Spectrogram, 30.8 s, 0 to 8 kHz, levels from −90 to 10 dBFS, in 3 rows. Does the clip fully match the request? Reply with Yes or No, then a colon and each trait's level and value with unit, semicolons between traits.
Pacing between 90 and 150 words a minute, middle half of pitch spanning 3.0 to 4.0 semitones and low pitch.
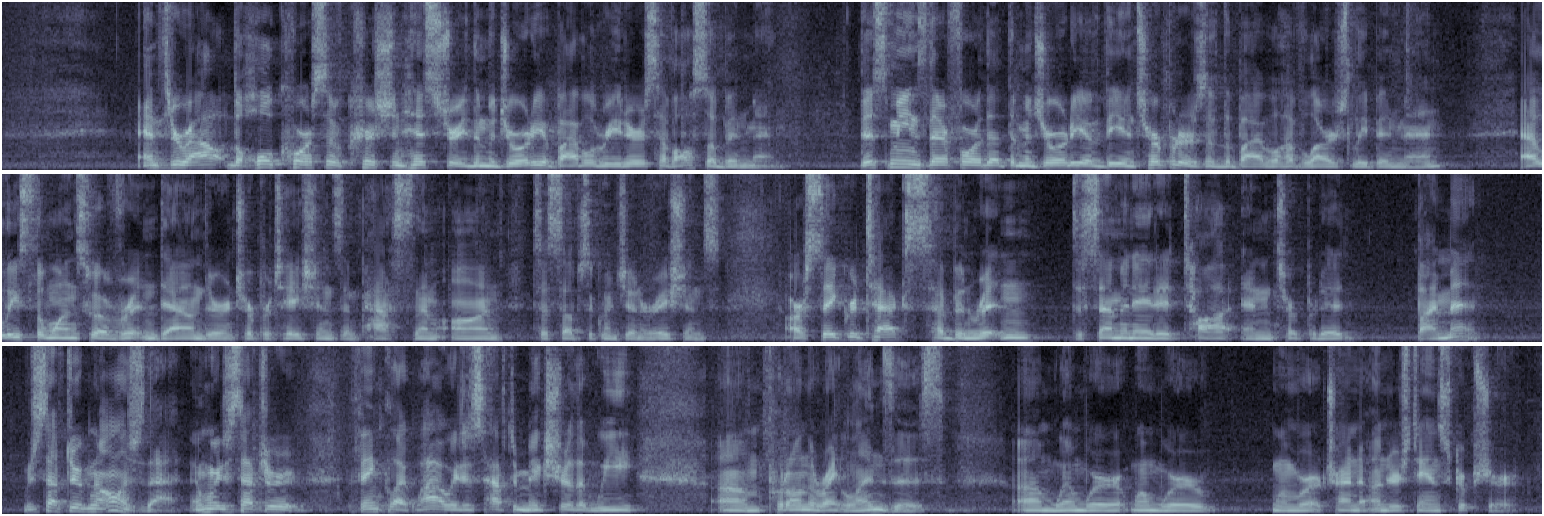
No: average, 195 wpm; average, 3.4 semitones; low, 105 Hz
